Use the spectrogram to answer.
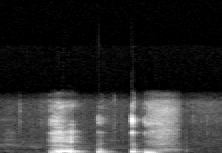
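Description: Throat clearing from someone with a troubled throat: a few rough, gravelly bursts, the first longest, then two shorter ones close together, moderately loud with quiet around them.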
